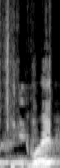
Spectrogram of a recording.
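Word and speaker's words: Tshiebwe: Stiebwe. How do you say it? Oscar Stiebwe. There you go. – Oscar Stiebwe, a rookie, nailed it.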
